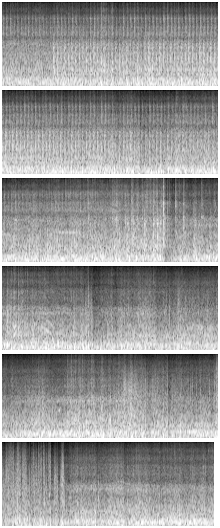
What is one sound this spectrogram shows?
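A roller coaster train clatters and rumbles along its track.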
